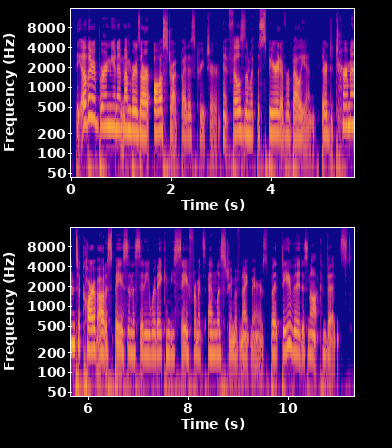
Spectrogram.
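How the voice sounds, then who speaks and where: Clear young woman with some fry. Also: medium pitch, a bit bright, no echo, studio quality. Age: young adult. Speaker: video essayist. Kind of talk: scripted analysis narration. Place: small indoor room. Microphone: close microphone on boom arm.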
